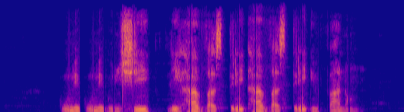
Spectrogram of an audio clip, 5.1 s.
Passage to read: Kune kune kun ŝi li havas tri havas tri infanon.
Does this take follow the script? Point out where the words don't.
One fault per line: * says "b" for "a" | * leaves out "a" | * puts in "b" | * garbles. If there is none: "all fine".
all fine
